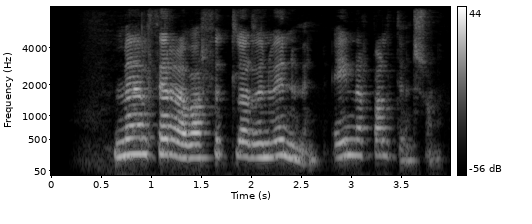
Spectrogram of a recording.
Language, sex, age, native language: Icelandic, female, 40-49, Icelandic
